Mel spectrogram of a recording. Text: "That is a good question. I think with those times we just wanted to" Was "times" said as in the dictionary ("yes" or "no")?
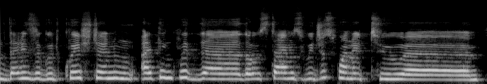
yes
